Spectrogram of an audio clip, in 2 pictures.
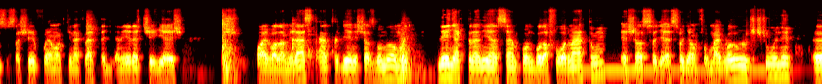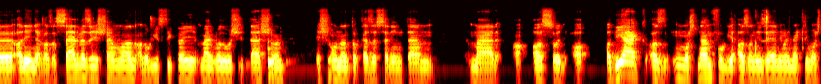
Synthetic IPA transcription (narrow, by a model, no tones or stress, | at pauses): shusɒʃeːffo̞jɒmɒt̪̚kinɛklɛt̪ːɛɟːijɛneːlɛt͡ʃːeːɡijɛeːʃ | eːʃ | mɒjvɒlɒmilɛst̪ɛɦaːt̪ho̞ɟeːniʃɒzd̪ɡo̞nd̪o̞lo̞mɦo̞ɟ | leːɲɛk̚t̪ɛlɛnijɛnsɛmpo̞nd̪̚boːlɒfo̞rmaːt̪umeːʃɒsho̞ɟɛst̪ho̞ɟɒɱfo̞ɡmɛɡʋɒloːʃulni | øːɒleːɲɛɡɒzɒsɛrvɛzeːʃɛɱvɒnɒ̰lo̞ɡist̪ikɒjimɛɡʋɒloːʃiːt̪aːʃo̞n | eːʃo̞nːɒnt̪o̞kɛzɛsɛɾint̪ɛmː | aːr | ɒsho̞ɟɒː | d̪ijaːkɒzmo̞ʃt̪nɛɱfo̞ɡjɒʔɒzo̞nizeːrniɦo̞ɟnɛkimo̞ʃt̪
